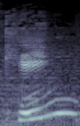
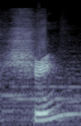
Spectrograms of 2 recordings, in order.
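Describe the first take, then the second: First: The word begins with a hard k sound. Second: The word begins with a ch sound. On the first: The speaker calls it wrong. "I'm gonna say this wrong" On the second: The speaker calls it right. "I think it's a C H sound"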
